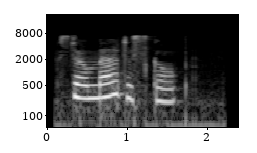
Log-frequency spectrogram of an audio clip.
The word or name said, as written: stomatoscope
